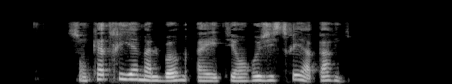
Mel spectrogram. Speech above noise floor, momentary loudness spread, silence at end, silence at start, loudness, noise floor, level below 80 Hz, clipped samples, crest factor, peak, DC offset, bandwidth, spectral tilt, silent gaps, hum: over 71 dB; 8 LU; 1.1 s; 0.7 s; -19 LUFS; under -90 dBFS; -64 dBFS; under 0.1%; 20 dB; 0 dBFS; under 0.1%; 7.8 kHz; -4 dB/octave; none; none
